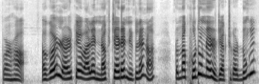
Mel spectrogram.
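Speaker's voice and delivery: high, loud aunt voice, laying down terms; bossy aunt. Acted. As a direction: play the headstrong aunt issuing a warning. (दबंग बुआ की ऊँची आवाज़ में)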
